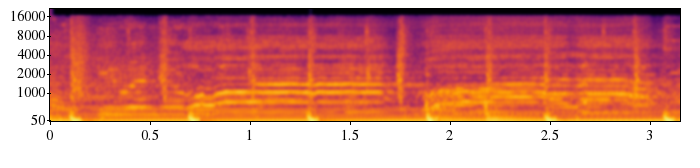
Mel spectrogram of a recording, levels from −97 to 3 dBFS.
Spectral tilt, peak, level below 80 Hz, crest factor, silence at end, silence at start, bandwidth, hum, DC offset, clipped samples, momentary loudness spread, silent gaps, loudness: -5 dB/octave; 0 dBFS; -14 dBFS; 10 dB; 0 s; 0 s; 17 kHz; none; under 0.1%; under 0.1%; 3 LU; none; -13 LUFS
